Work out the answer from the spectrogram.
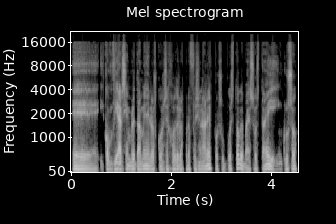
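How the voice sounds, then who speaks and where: A man's voice: sits low, fairly even intonation, fast talker, a little mellow, slightly rough, dry recording. A man who makes audio fiction, answering interview questions in a friendly, hesitant way with fillers and restarts. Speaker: podcast creator and guest. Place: home studio.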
